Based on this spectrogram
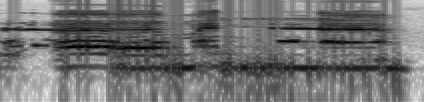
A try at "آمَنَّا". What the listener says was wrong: Sikit lagi. Boleh berhenti di situ. Dengan sikit lagi. Cukupkan dua harakat. Amanna. Sikit lagi.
